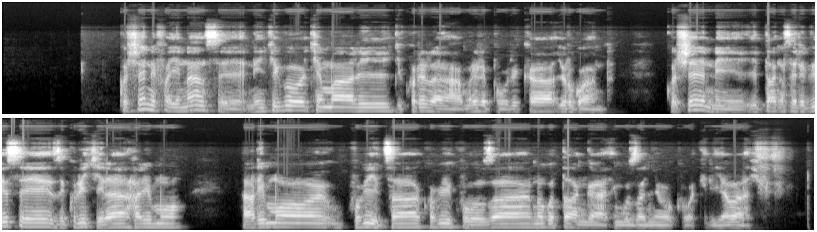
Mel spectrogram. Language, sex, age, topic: Kinyarwanda, male, 18-24, finance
